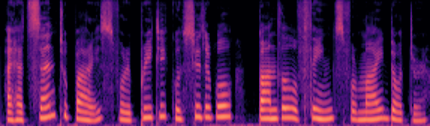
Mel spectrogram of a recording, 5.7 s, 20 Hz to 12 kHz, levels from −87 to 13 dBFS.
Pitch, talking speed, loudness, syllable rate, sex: 235 Hz, 155 wpm, -18 LUFS, 4.3 syllables/s, female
